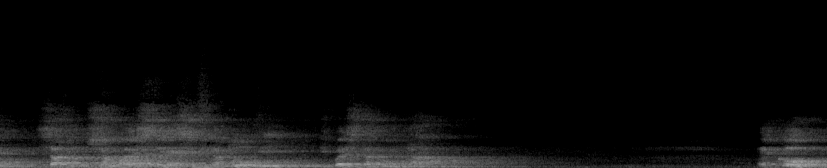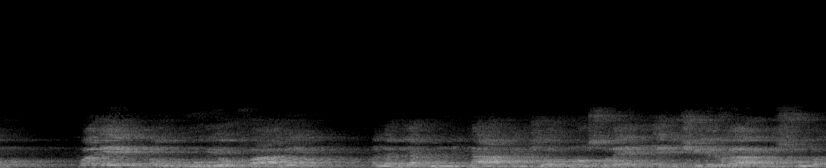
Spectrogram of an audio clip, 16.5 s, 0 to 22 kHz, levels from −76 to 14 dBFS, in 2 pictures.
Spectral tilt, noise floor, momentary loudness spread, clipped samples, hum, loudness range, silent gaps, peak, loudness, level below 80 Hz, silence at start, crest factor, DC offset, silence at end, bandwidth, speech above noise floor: -5.5 dB/octave; -59 dBFS; 14 LU; under 0.1%; none; 9 LU; none; -10 dBFS; -26 LUFS; -68 dBFS; 0 s; 18 dB; under 0.1%; 0 s; 9 kHz; 34 dB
